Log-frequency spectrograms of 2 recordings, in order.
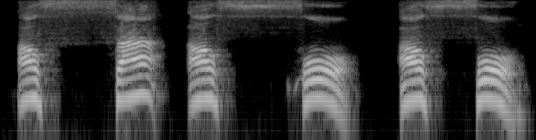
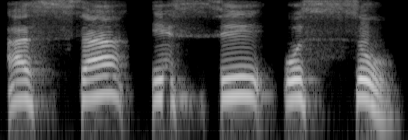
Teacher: Shad itu diangkat pangkal lidahnya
